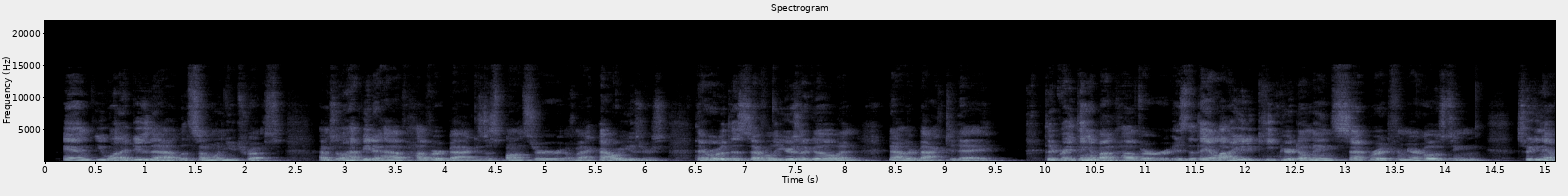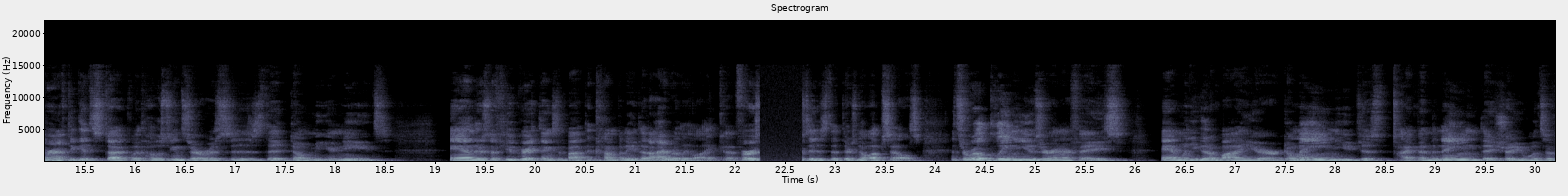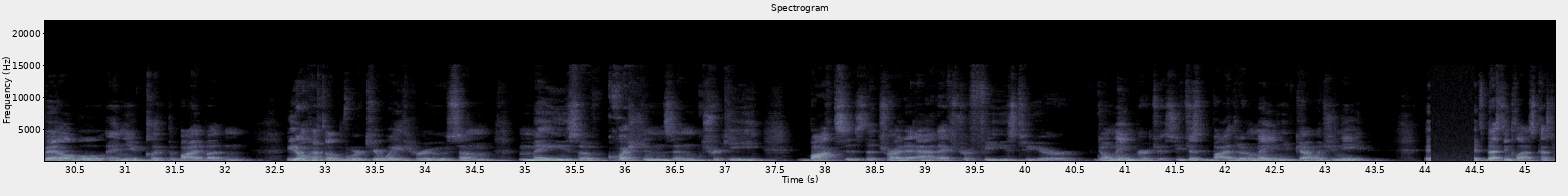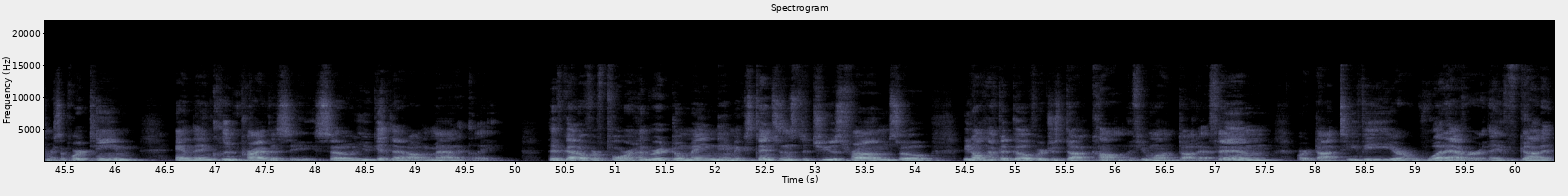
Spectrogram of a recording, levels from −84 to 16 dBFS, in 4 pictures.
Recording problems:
off-mic speech; far
room echo; slight; dies away in 0.4 s
audio freezing; at 22 s and at 44 s

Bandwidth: 15 kHz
